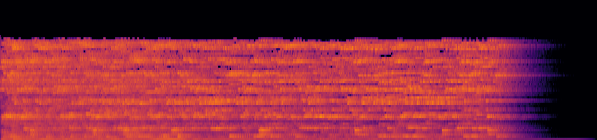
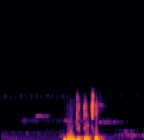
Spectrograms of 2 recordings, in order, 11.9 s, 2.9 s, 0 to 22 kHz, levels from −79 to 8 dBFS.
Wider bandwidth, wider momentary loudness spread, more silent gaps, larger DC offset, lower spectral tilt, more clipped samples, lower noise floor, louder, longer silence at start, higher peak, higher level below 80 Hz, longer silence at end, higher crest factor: first, 16 kHz vs 8 kHz; second, 2 LU vs 5 LU; neither; neither; second, 0.5 dB/octave vs -6 dB/octave; neither; first, -67 dBFS vs -58 dBFS; about the same, -14 LUFS vs -14 LUFS; second, 0 s vs 1.25 s; about the same, -2 dBFS vs -2 dBFS; first, -44 dBFS vs -52 dBFS; first, 1.25 s vs 0.85 s; about the same, 16 dB vs 16 dB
